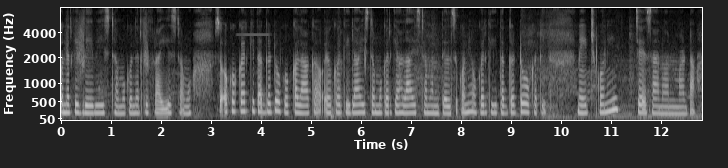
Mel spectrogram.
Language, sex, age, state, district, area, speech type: Telugu, female, 18-30, Telangana, Vikarabad, urban, spontaneous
